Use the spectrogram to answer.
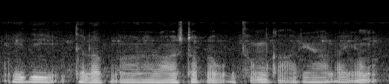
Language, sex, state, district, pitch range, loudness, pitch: Telugu, male, Telangana, Hyderabad, 100-115 Hz, -19 LUFS, 110 Hz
